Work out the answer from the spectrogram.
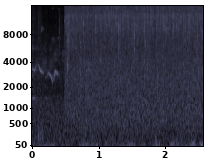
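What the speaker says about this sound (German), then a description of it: "Und wir haben Regen." Steady rain pours in the survival video game DayZ, a dense, even wash of hiss that continues unbroken after a brief whistling tone at the start.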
